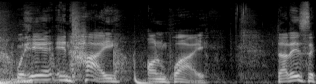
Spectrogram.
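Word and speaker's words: Hay-on-Wye: on to be honest we're here in Hai on hwai that is the correct pronunciation because Google said it was so at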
